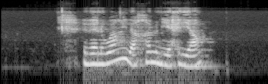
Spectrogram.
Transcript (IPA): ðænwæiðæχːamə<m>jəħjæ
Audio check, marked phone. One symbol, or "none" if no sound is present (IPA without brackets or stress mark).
n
